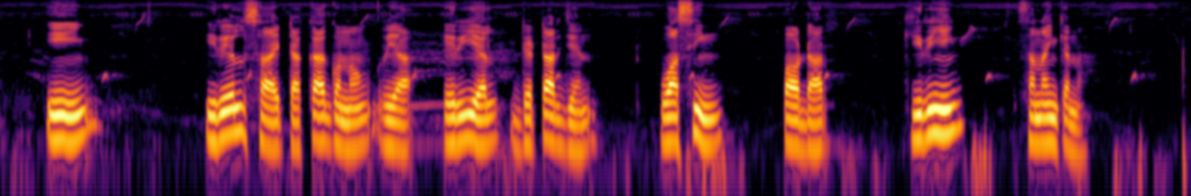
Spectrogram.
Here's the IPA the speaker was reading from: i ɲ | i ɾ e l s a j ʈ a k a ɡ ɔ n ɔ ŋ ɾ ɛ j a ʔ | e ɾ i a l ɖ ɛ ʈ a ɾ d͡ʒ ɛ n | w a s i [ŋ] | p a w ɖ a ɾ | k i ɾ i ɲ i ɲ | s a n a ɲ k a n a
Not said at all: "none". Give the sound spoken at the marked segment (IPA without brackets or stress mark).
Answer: ŋ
